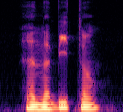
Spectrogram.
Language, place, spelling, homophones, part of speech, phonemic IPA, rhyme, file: French, Paris, habitant, habitants, verb / noun, /a.bi.tɑ̃/, -ɑ̃, Fr-habitant.ogg
- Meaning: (verb) present participle of habiter; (noun) 1. an inhabitant of some place 2. someone who has a poor understanding of social conventions, making them look backward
